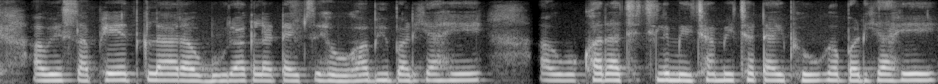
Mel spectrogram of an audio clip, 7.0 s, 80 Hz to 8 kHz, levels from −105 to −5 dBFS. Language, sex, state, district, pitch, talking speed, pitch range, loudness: Hindi, female, Chhattisgarh, Korba, 220 Hz, 185 wpm, 215-225 Hz, -27 LUFS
